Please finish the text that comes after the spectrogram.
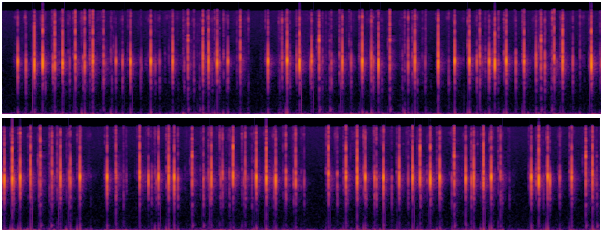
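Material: Plastic.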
